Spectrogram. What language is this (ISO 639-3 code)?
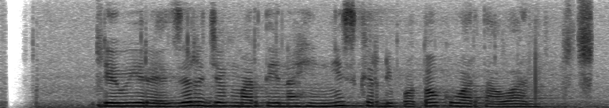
sun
